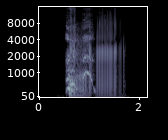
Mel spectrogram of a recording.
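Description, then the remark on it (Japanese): A loud, drawn-out fart by a woman after eating garlic steak, a bit over a second, starting with a sputtery blast and ending in a rapid flapping rattle before cutting off abruptly. “くっさーい爆音おならをいつ何時でもぶりっぷりにぶっこくことができるのです。”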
